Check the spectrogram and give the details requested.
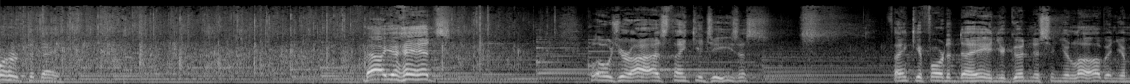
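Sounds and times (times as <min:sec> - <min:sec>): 
audience clapping: 0:00.0 - 0:06.8
speech: 0:00.1 - 0:01.0, 0:03.6 - 0:04.6, 0:05.9 - 0:08.2, 0:08.9 - 0:11.2.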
